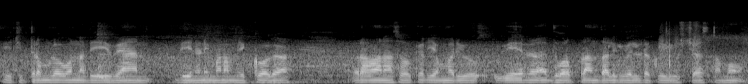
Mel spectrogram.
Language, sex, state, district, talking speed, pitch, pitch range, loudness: Telugu, male, Andhra Pradesh, Srikakulam, 135 wpm, 95 Hz, 95-100 Hz, -19 LUFS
